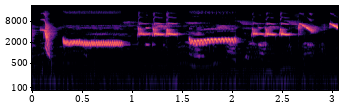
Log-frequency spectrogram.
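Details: Asian pied starling in a lure recording for prompting other birds: a sharp downward note, two long steady buzzy whistles separated by chattering phrases, and rising whistled notes at the end.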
